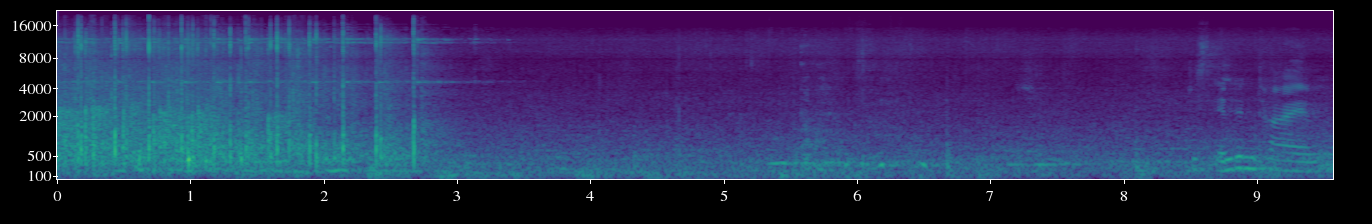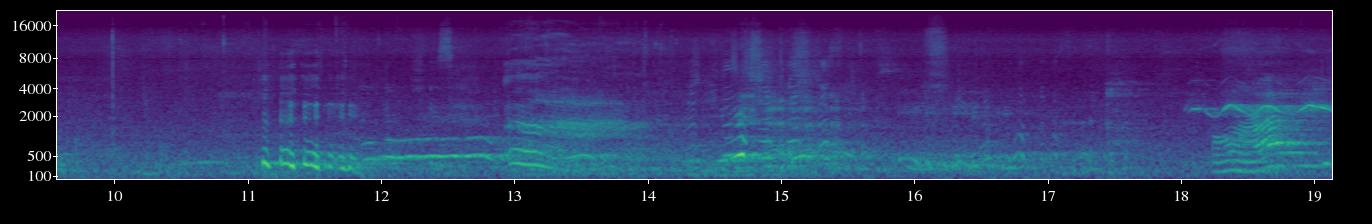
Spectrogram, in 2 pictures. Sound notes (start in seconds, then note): 0.7 chatter; 11.1 laughs; 12.9 groans; 14.2 laughter; 18.0 whistling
